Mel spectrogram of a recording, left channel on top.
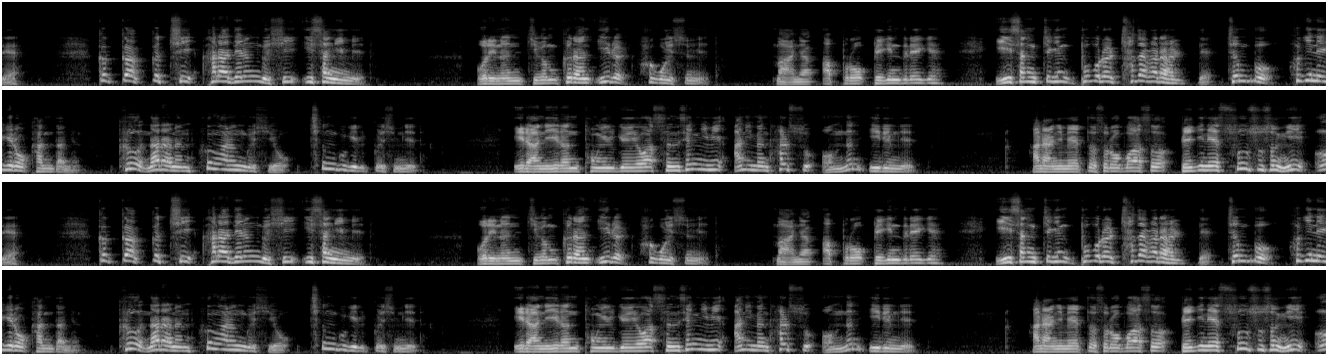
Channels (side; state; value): both; identical; correlation 1.00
